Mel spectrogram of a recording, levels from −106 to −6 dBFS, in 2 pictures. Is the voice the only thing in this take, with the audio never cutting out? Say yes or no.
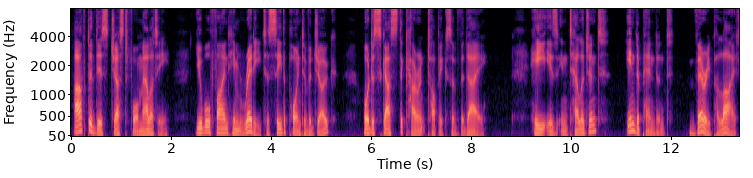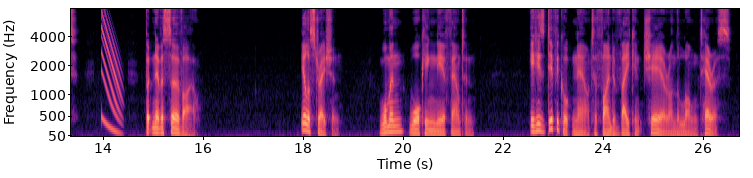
no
